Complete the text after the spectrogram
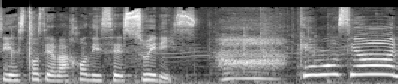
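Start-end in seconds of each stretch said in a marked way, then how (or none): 2.2-4.0 much higher thrilled cry; excited squeal. Real, not acted. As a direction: let the joy burst out. Opening a toy.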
